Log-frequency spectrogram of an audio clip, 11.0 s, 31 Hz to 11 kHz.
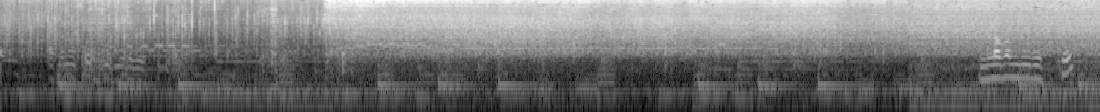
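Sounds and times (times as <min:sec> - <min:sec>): vegetables sizzling in hot oil: 0:00.0 - 0:11.0
steel spatula stirring in wok: 0:00.4 - 0:11.0.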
